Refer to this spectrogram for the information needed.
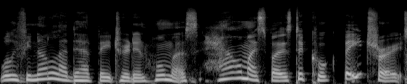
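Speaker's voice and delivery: usual speaking voice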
